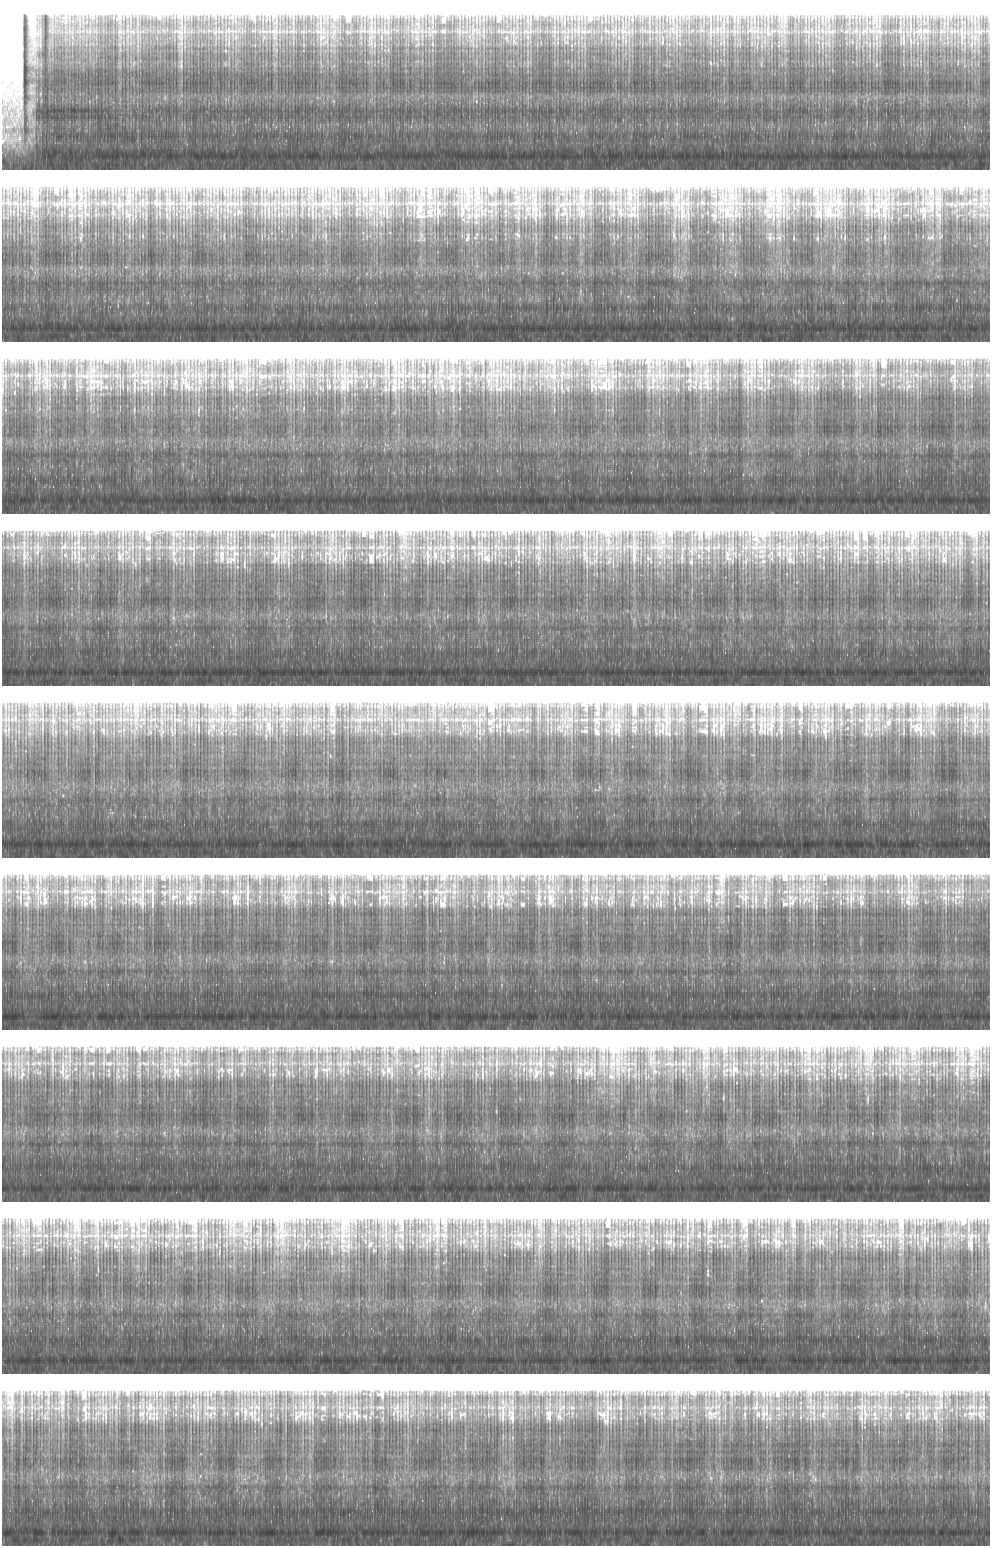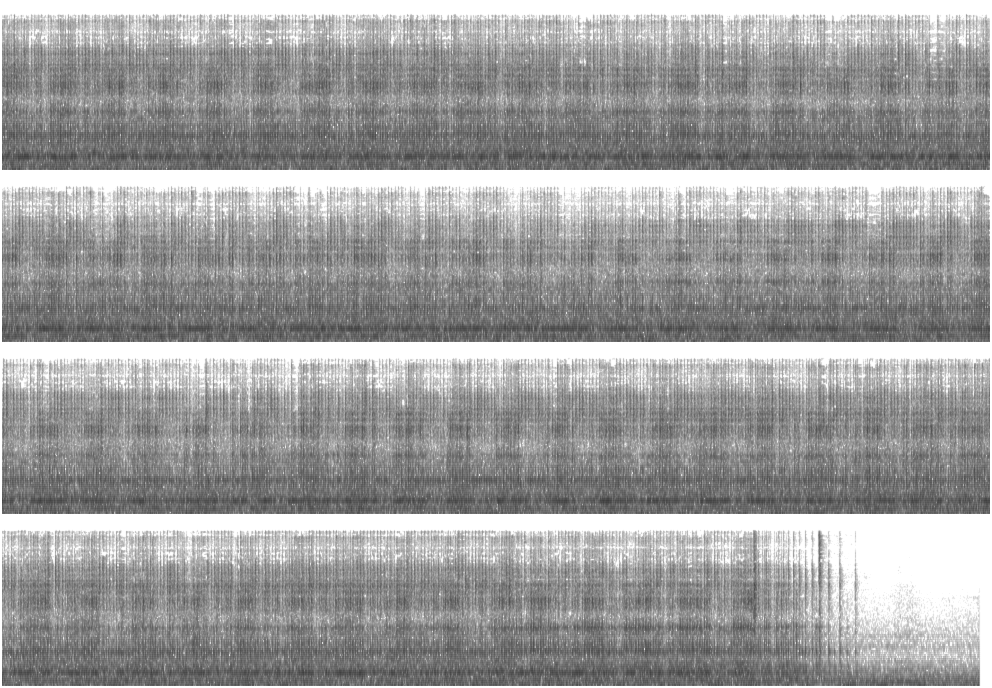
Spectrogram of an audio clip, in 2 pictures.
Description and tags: Sound of a blade buffer running, including start and stuff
